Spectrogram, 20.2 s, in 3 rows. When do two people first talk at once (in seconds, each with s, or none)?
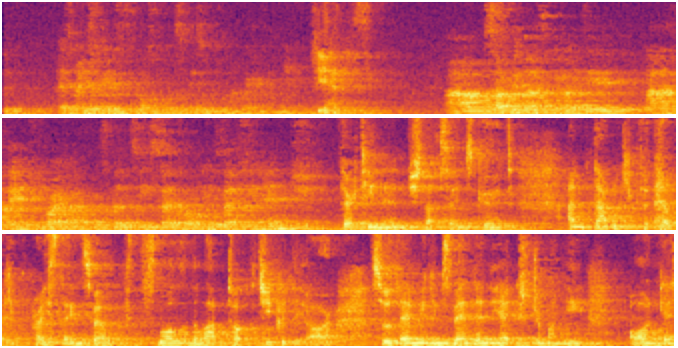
none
